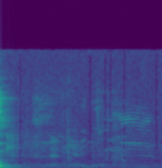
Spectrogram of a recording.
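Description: The tail of a man's drawn-out, pitch-sliding call through a microphone, fading out in the hall's echo within about half a second, followed by low steady room noise.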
